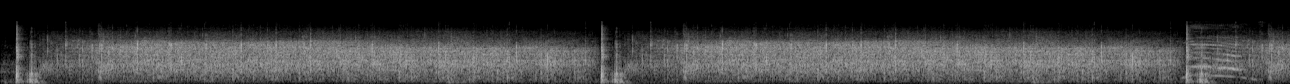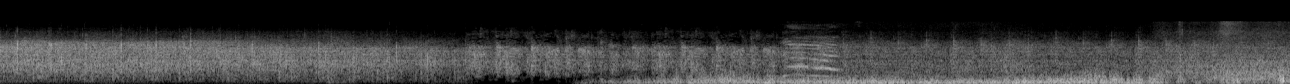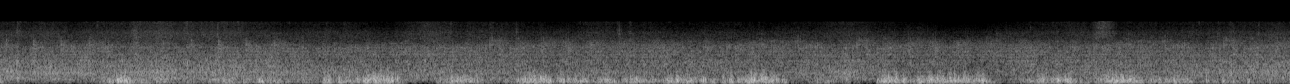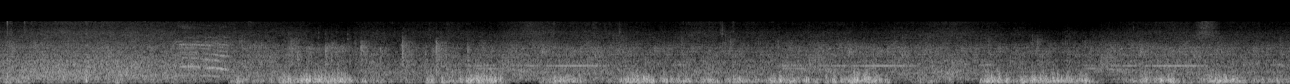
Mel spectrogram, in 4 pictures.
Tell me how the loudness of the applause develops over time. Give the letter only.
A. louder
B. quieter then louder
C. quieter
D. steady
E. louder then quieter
C.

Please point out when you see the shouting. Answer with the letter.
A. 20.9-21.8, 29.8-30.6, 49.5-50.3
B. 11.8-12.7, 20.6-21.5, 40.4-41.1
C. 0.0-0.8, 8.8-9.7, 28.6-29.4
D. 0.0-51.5
B.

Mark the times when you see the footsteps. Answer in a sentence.
The footsteps can't be heard in this clip.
